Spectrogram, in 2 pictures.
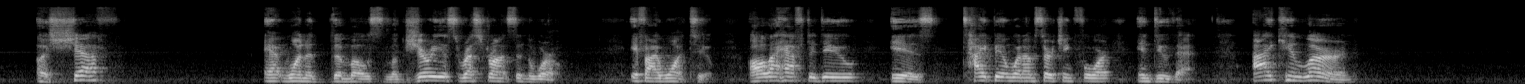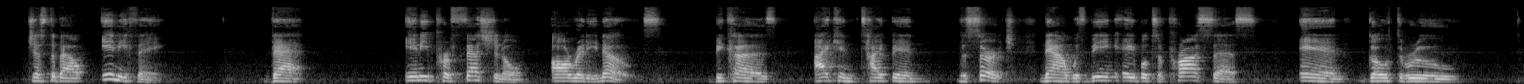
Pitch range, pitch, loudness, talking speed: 140-170 Hz, 155 Hz, -20 LUFS, 115 wpm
